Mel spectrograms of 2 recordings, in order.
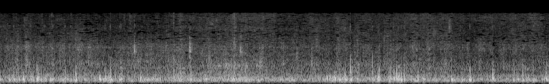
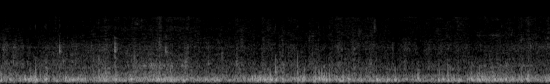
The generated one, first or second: first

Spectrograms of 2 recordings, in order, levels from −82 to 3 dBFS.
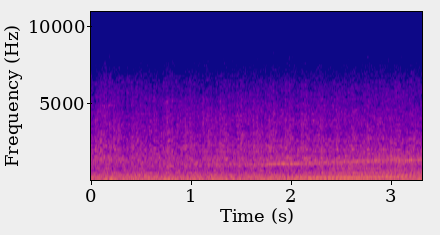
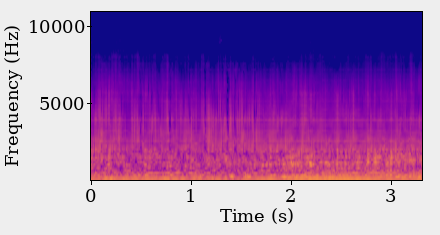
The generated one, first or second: second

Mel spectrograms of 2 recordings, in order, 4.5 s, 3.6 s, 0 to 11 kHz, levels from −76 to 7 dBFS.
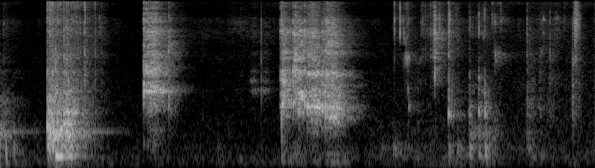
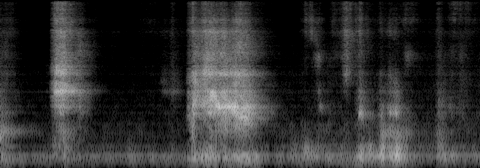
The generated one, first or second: second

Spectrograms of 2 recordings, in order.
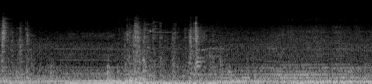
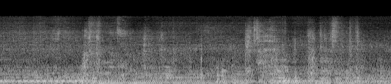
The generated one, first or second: second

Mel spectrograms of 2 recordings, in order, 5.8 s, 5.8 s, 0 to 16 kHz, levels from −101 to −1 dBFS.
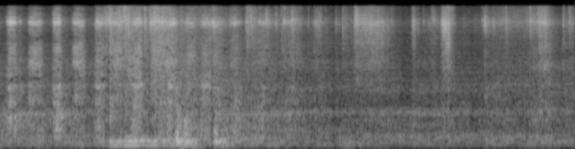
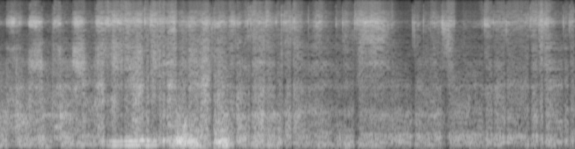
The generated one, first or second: second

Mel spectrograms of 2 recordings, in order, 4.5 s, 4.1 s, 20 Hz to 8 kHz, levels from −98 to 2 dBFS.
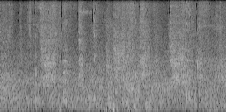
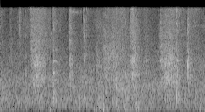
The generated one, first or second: second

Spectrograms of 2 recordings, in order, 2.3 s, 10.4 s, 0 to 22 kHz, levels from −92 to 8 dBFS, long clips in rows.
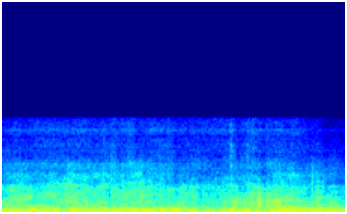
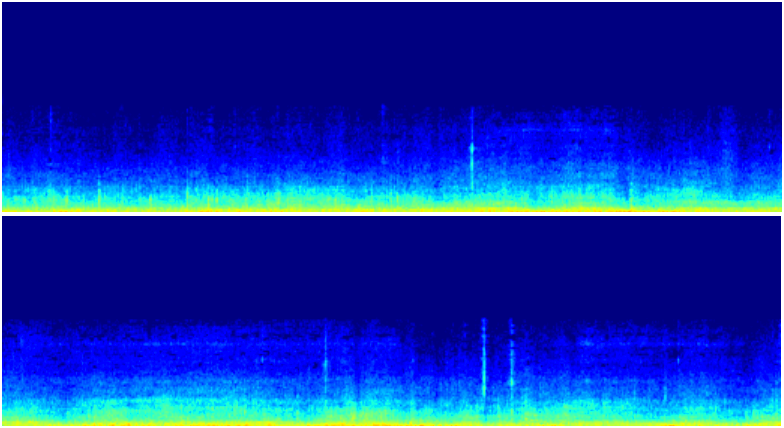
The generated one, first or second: first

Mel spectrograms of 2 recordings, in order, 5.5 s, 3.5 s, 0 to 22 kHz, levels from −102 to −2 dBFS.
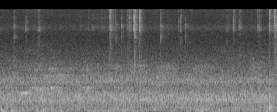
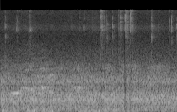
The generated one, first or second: first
